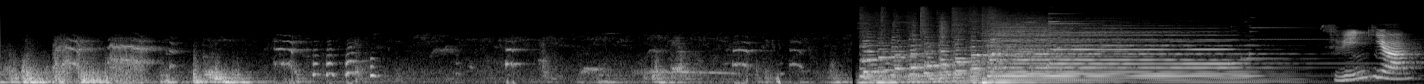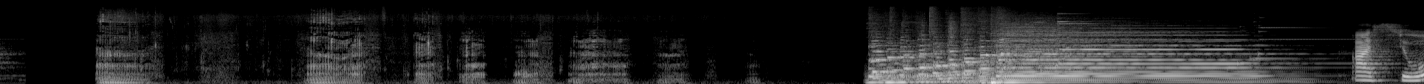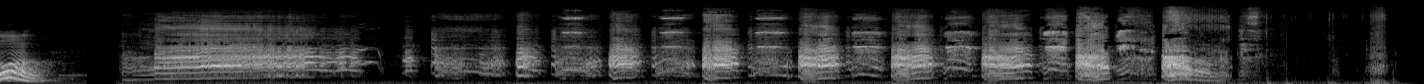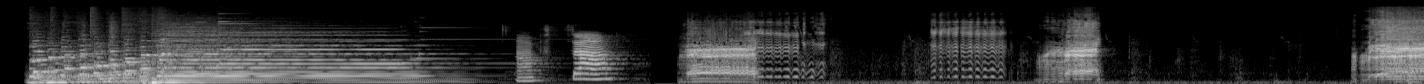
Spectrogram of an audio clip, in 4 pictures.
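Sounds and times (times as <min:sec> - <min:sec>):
chiming jingle: 0:12.1 - 0:13.4, 0:24.7 - 0:28.1, 0:44.7 - 0:48.1
pig grunting: 0:15.2 - 0:16.0, 0:17.2 - 0:22.0, 0:31.9 - 0:41.2
donkey braying: 0:29.7 - 0:41.2, 0:49.5 - 0:51.1, 0:52.0 - 0:53.8, 0:56.2 - 0:56.9.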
